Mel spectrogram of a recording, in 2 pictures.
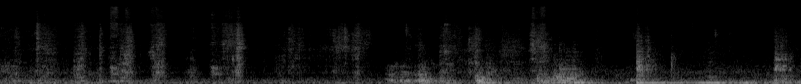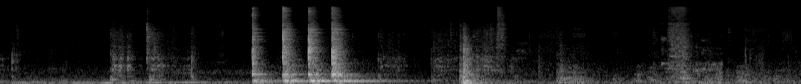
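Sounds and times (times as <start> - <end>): hammer strikes on metal: 10.5 - 11.8.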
